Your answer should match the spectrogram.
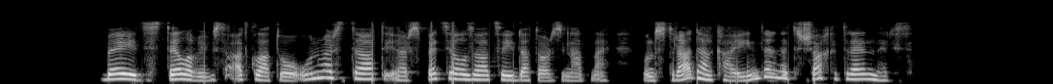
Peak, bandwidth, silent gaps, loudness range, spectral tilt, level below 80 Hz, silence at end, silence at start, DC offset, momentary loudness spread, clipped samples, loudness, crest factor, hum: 0 dBFS; 7.8 kHz; 6.34-6.43 s; 4 LU; -5 dB/octave; -58 dBFS; 1.55 s; 1 s; under 0.1%; 10 LU; under 0.1%; -17 LUFS; 18 dB; none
